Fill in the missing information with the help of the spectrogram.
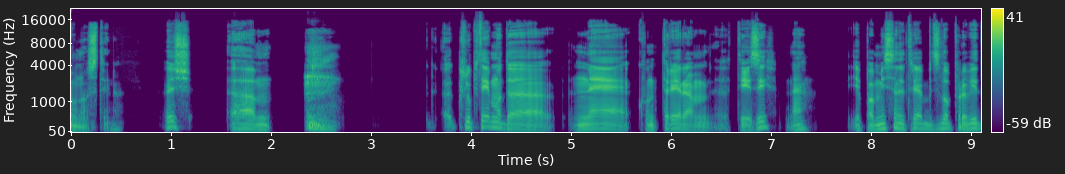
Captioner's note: coughing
